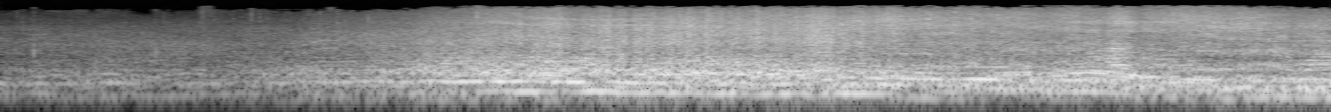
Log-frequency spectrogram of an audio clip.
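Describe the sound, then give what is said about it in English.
Crate late model race cars roar out of turn four in a drag to the finish, their engines swelling louder after about two seconds into a dense, sustained, full-throttle roar. “Schwartzmiller caught Kading, here they come up, turn number four, it's a drag race”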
